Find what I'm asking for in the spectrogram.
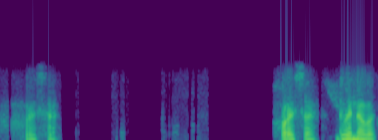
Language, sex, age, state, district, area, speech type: Assamese, male, 18-30, Assam, Dibrugarh, urban, conversation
